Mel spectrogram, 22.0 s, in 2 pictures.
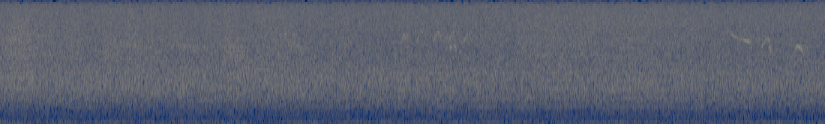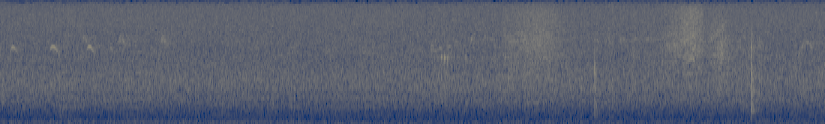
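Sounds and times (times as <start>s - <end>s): outdoor background hiss: 0.0s - 22.0s
small bird chirping: 16.6s - 18.1s.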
